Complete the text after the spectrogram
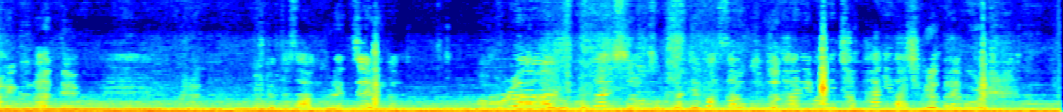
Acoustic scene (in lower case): car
